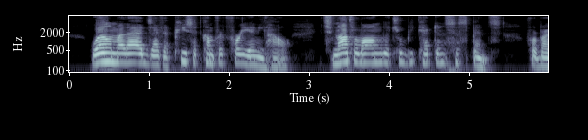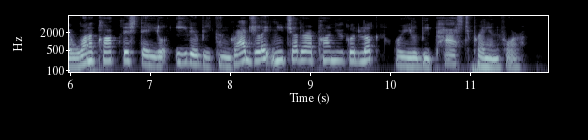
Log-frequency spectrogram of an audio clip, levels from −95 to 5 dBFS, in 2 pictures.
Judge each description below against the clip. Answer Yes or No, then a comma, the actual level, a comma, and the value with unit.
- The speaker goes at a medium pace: No, fast, 210 wpm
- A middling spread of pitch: No, wide, 6.3 semitones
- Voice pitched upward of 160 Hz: Yes, high, 190 Hz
